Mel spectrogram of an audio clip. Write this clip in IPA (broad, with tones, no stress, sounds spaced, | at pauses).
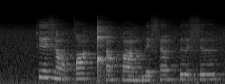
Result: k ɪ˦ z ẽ˨ tˤ e˦˨ ǃʰ ə̃˨ qʷ ã˨ b ɪ˨ s ə̃˨ h ɨ˦˨ s ɨ˦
